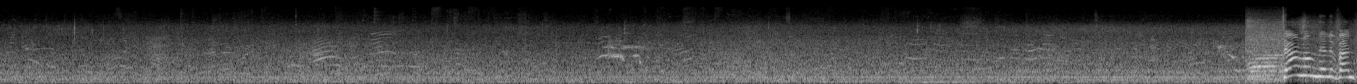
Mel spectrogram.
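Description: A crowd of people murmurs and chatters faintly in the distance outdoors.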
